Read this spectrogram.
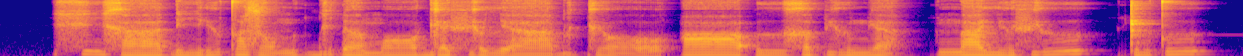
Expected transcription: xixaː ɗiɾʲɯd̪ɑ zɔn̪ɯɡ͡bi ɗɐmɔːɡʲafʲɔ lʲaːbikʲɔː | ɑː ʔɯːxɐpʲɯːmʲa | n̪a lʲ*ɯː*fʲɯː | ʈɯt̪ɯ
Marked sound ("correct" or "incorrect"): incorrect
